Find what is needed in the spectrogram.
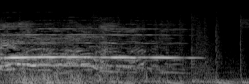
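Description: Excited voices of a small group cheering, with one long high note held over them. The note and the voices stop near the end, where the level drops.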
